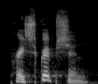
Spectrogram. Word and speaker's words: prescription: way to pronounce uh prescription okay is with the pre pronounced like prey okay so the word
